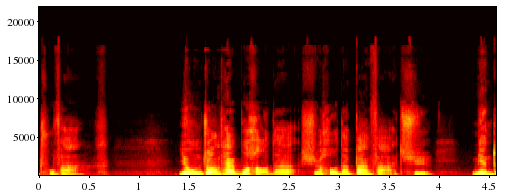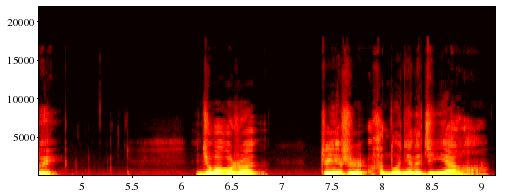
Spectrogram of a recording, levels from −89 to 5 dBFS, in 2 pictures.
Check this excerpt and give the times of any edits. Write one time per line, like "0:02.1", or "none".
none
